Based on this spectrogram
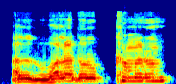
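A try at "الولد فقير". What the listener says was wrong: نہ الولد فقیر. فقیر. نو جب بھی ال لگ جائے تو میں نے آپ کو سکھایا تھا نا، جب ال لگ جائے تو پھر دھن ختم ہو جاتی ہے. ان کیوں کہا پھر آپ نے؟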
